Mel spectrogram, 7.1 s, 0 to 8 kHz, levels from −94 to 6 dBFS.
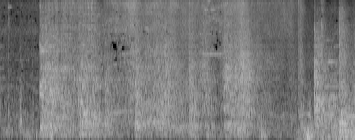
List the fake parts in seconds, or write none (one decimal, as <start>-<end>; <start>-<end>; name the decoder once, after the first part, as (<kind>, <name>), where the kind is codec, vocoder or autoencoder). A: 3.4-4.0 (codec, DAC); 4.6-6.3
